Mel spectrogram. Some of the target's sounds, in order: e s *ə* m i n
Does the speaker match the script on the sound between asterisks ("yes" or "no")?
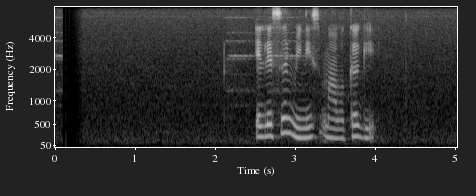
yes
